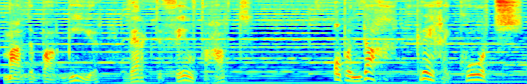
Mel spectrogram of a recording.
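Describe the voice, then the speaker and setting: A man narrating a fairy tale for a children's audiobook in an expressive, measured storytelling manner. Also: medium pitch, music in the background.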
